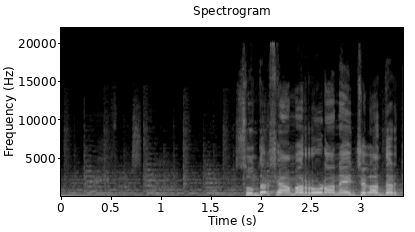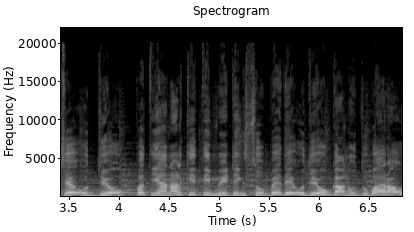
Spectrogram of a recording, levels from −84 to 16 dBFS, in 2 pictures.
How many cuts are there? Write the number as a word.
zero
